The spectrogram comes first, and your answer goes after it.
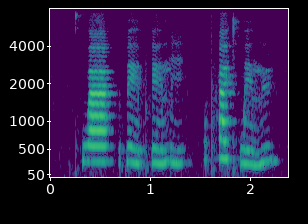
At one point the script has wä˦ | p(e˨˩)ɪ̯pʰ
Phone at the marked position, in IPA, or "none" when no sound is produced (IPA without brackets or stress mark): e˨˩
